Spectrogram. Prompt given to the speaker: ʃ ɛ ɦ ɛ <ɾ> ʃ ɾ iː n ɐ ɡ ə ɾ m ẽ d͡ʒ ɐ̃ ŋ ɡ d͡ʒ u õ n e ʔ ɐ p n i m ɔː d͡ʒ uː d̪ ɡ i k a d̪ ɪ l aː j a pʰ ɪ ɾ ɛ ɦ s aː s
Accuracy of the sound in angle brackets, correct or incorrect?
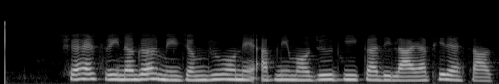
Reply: correct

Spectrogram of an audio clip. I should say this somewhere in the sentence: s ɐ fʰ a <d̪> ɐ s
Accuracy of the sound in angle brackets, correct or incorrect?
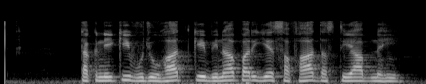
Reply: correct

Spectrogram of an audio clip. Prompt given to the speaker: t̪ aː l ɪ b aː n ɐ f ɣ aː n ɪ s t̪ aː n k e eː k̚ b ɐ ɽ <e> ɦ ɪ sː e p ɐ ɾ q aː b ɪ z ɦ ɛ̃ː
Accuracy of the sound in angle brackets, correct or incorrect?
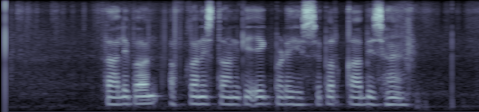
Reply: correct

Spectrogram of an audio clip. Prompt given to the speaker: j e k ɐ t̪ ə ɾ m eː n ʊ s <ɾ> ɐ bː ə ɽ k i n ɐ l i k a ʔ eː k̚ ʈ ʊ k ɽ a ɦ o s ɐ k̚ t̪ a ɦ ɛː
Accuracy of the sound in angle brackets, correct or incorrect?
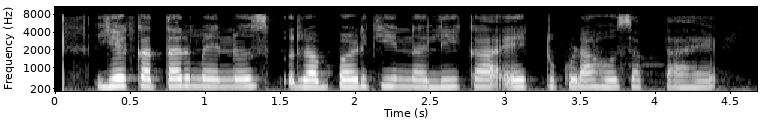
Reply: correct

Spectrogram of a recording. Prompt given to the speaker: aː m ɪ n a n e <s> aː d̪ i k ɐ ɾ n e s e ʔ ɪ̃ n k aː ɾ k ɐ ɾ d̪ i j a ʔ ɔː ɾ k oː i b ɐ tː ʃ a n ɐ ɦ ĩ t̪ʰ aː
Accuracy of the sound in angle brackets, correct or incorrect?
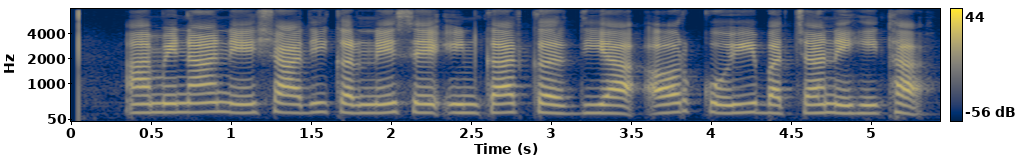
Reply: incorrect: ʃ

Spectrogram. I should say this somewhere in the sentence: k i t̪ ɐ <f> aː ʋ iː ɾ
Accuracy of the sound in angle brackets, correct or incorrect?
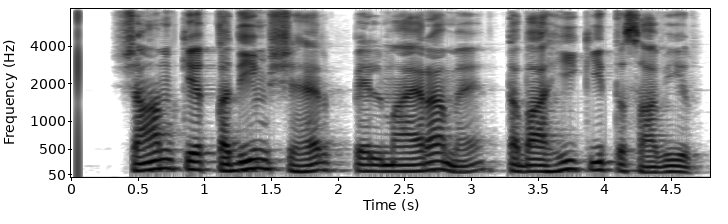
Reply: incorrect: s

